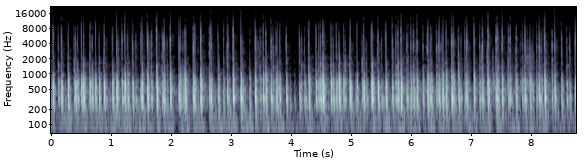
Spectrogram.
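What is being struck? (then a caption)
Wooden table. Fingertips tap rapidly on a wooden table in a steady, unbroken stream of short, dry knocks. Each tap dies away almost instantly, giving a mid-pitched, woody patter with little deep or bright tone.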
